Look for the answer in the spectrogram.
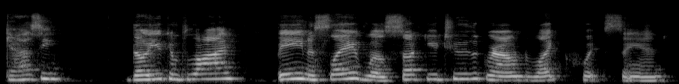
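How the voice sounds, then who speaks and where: Storybook guide, female, acted by a woman reader: solemn, motherly, ghostly, slow, measured urgent instruction, slightly high voice. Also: fairly even intonation, fairly bright tone. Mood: solemn warning. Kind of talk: children's storybook reading.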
